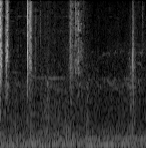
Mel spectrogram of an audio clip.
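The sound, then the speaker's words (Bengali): Keys clink as a key taken from a man's pocket unlocks a chain around someone's feet. A few bright, sharp metallic jingles come in short bursts over a low, steady hiss. “লোকটার pocket হাতড়ে একটি চাবি পেল অর্জুন, সেই দিয়ে নিজের পায়ে chain সে খুলে ফেলল।”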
